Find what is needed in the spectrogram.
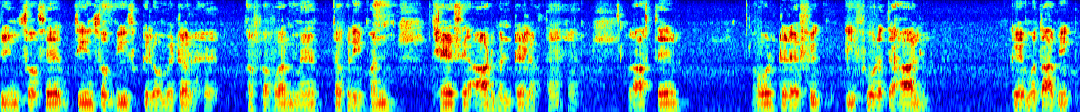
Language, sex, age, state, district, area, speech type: Urdu, male, 60+, Delhi, Central Delhi, urban, spontaneous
